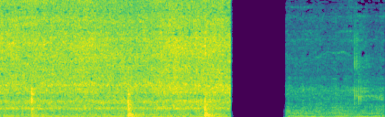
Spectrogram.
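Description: Chopped coriander and garlic fry in olive oil with a dense, loud sizzle and a few faint stirring taps. The sound cuts to brief silence and then returns as a quieter fry.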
